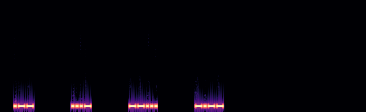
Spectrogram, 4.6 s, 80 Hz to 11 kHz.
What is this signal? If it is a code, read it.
Morse code, heard as a keyed tone, about 46 wpm, spaced as for 15 wpm, 690 Hz. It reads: WV7Y
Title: USA Call Signs - 6x Character Spacing - 45wpm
